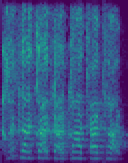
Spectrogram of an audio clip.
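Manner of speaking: high, quick mimicked heel clacks; clacking heels. Running to fetch the ring, she mimics her heels clacking, high and quick.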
